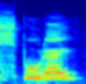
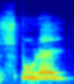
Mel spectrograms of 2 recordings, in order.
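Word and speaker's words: σπουδή: This is called spude. That's how you pronounce that, spude.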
